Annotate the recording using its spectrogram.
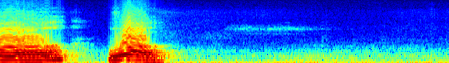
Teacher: यह दंतोष्ठ है। इसका उच्चारण दांत और ओष्ठ दोनों की सहायता से होता है।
